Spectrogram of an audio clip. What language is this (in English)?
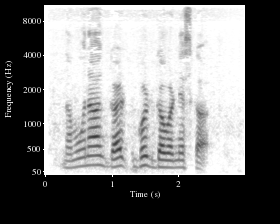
Urdu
